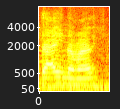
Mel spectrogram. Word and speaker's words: Dynamite: Sí, lo pronuncié bien, Dynamite, porque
